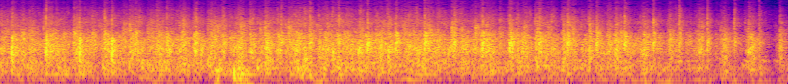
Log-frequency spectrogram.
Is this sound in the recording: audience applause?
yes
